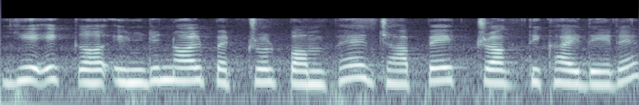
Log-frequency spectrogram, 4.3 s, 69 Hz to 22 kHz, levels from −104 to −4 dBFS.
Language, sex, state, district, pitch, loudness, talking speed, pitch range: Hindi, female, Jharkhand, Sahebganj, 245 Hz, -14 LUFS, 210 wpm, 235-265 Hz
